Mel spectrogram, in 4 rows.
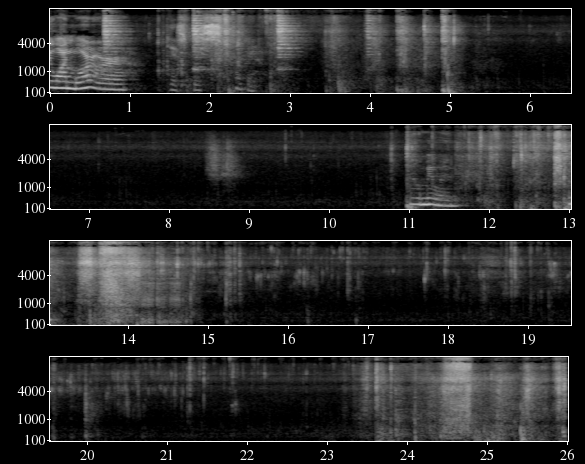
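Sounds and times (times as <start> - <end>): faint drips and ticks: 14.8 - 23.3.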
